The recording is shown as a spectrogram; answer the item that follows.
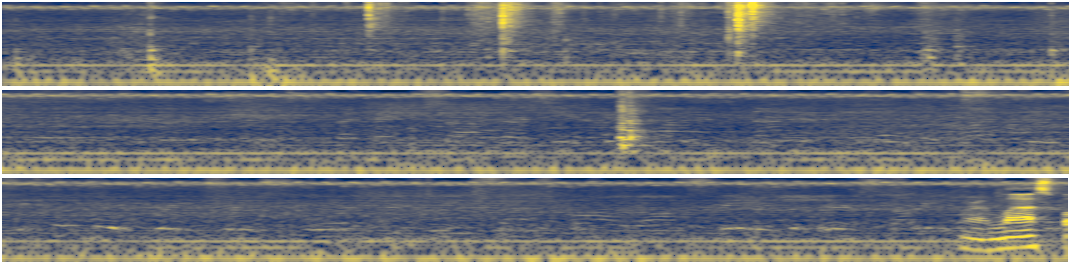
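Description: Scattered light clicks and taps as a cardboard card box is handled on its metal tin, a few in the first four seconds and one more about eight seconds in, over a steady low electrical hum. A man's voice starts right at the end.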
